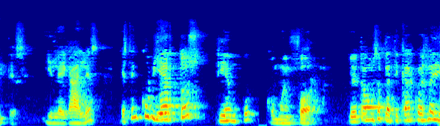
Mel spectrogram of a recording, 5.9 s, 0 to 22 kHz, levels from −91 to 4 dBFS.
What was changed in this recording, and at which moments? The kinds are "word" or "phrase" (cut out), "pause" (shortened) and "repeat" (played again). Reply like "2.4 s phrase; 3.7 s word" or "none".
1.5 s pause; 2.9 s phrase; 3.4 s pause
